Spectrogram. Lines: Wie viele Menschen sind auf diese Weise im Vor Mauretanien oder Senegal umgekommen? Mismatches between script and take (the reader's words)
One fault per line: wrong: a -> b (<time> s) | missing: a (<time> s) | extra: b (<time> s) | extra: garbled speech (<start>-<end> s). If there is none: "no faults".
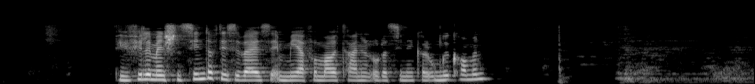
extra: Meer (2.9 s)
